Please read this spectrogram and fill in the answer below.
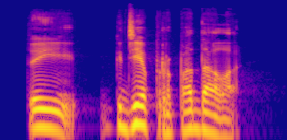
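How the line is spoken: Very quiet question. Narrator (Russian): спросил Джейс очень тихо, так что слышала только Клэри

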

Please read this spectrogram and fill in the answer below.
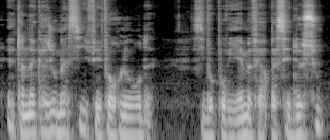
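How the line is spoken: Pleading. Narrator (French): implora-t-il

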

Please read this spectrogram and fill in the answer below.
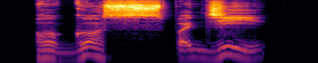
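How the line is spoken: Groaning. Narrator (Russian): простонал Джордж

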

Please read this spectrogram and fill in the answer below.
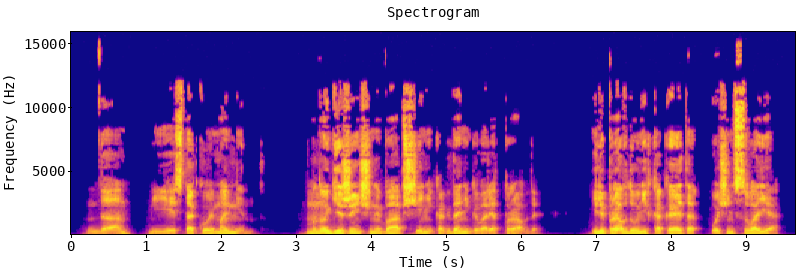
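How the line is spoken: Calm admission. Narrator (Russian): спокойно признал хранитель

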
